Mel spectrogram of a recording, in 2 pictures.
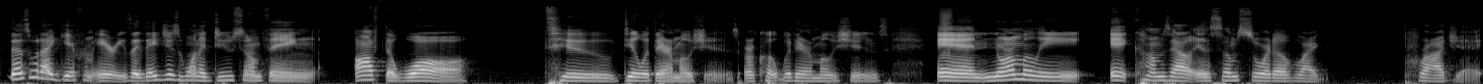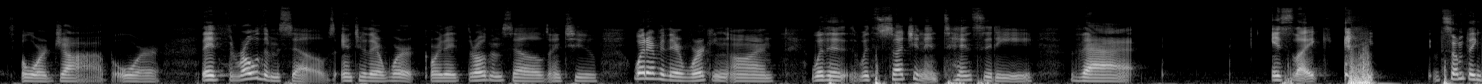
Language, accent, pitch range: English, American, 155-200 Hz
